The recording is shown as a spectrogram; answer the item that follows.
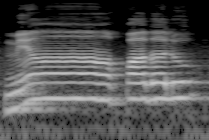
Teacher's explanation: یہ اخفا یہاں موٹا ہوگا اس لیے کہ نون ساکن کے بعد لفظ قاف موٹے حروف میں سے ہے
